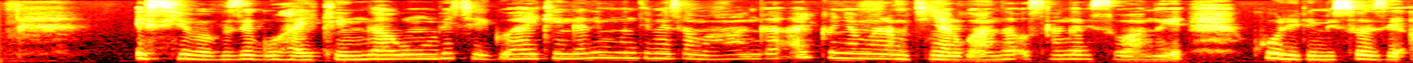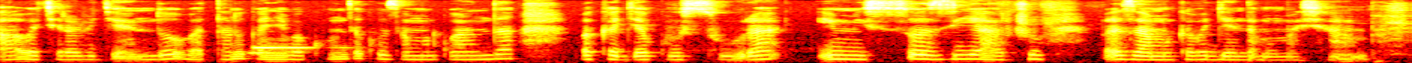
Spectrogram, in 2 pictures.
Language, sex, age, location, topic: Kinyarwanda, female, 18-24, Huye, agriculture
